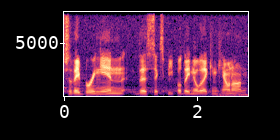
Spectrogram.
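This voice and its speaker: A man's medium-pitched voice in a bright, sharp tone, with a slight Canadian accent and fairly even intonation. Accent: Canadian, slight (slips on 'about'). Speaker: actor and web series creator. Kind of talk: interview at a live event. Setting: stage at a trade show, live stream.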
